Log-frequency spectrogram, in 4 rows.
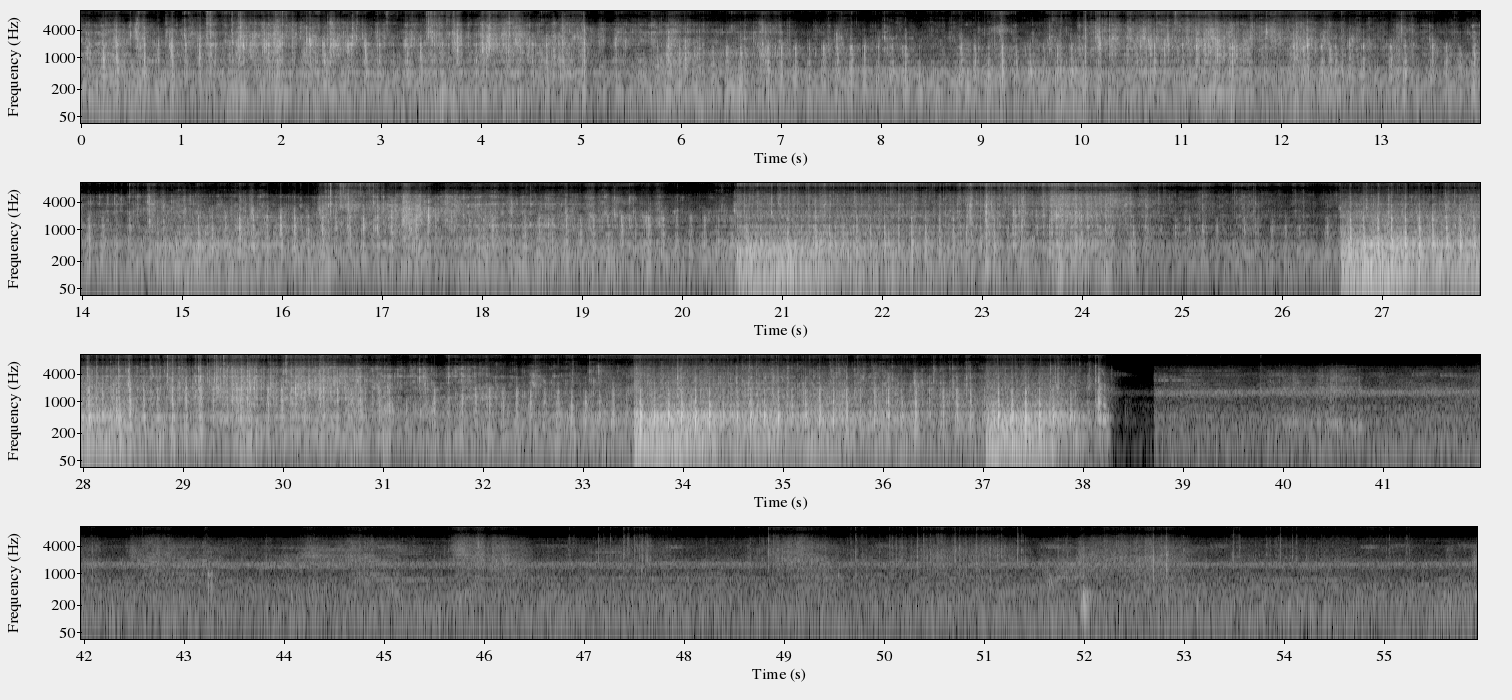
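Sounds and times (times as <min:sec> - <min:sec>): candies rattling in grinder: 0:00.0 - 0:38.3, 0:45.7 - 0:54.9
meat grinder motor hum: 0:00.0 - 0:38.3.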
